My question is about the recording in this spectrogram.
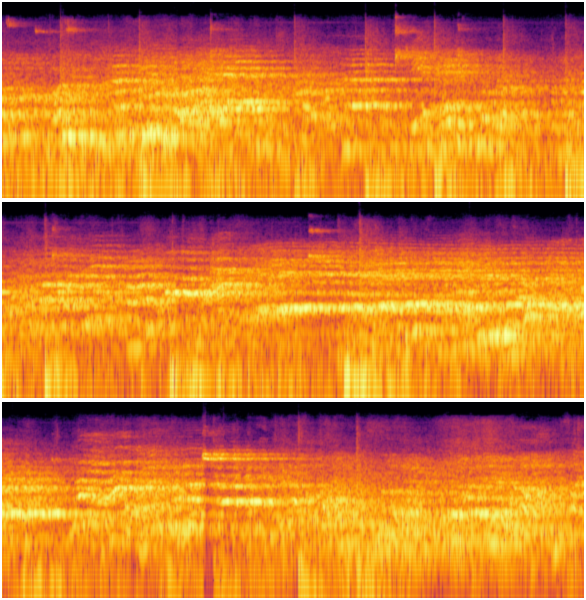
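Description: Basketball game in a large reverberant gym: a ball bouncing on the hardwood court, with voices calling out across the hall throughout.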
